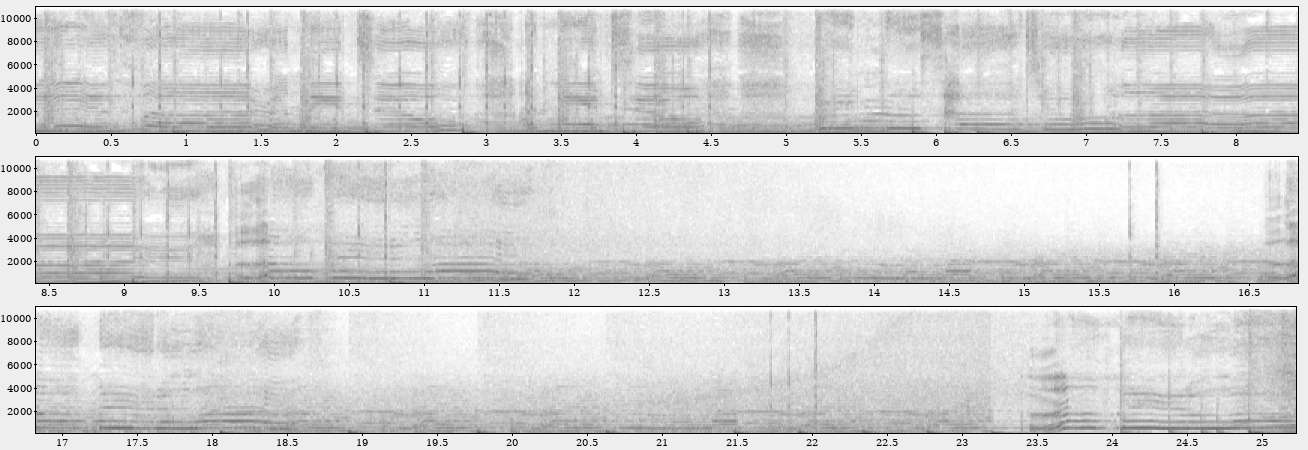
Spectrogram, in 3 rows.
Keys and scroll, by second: 6.6 ctrl+j, 11.7 BackSpace, 12.2 Right, 12.6 BackSpace, 14.2 3, 14.3 Return, 22.5-23.4 typing.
